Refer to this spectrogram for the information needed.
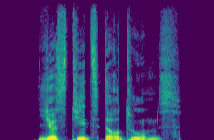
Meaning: genitive singular of Justizirrtum
- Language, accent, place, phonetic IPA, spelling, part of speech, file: German, Germany, Berlin, [jʊsˈtiːt͡sˌʔɪʁtuːms], Justizirrtums, noun, De-Justizirrtums.ogg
